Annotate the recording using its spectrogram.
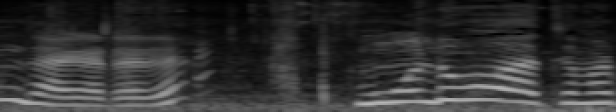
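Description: A young woman's voice in two drawn-out, wordless vocal sounds: the first dips in pitch and rises again, the second near the end is held higher and steadier.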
